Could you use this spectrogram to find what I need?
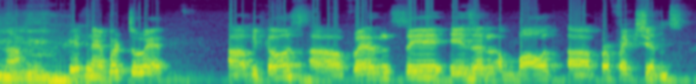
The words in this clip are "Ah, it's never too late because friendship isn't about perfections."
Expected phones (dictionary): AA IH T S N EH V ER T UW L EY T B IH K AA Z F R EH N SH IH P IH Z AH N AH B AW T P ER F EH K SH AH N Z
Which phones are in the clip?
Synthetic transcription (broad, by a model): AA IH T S N EH V ER T UW L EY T B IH K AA S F EH N S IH IH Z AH N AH B AW T P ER F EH K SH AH N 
